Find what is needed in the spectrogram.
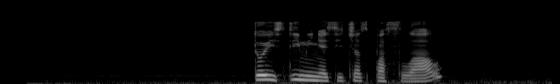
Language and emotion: Russian, neutral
